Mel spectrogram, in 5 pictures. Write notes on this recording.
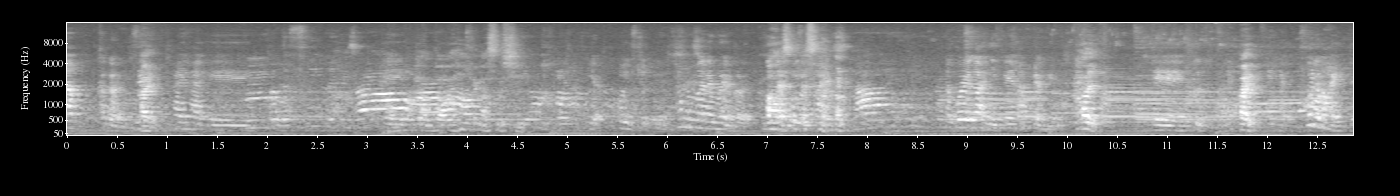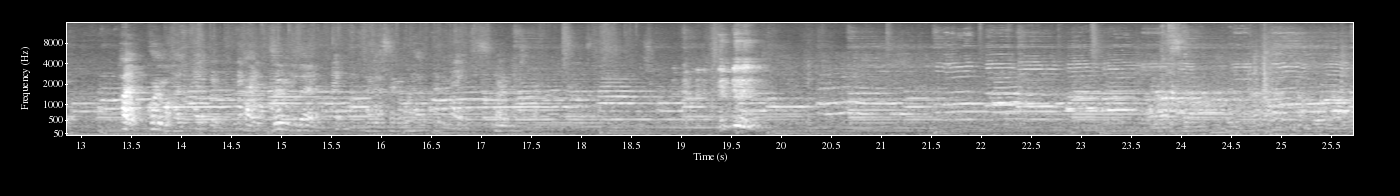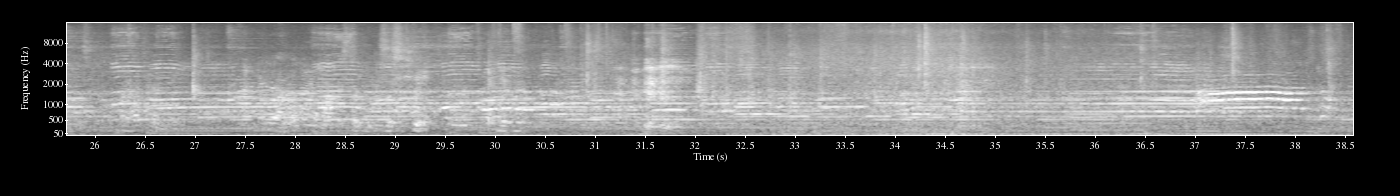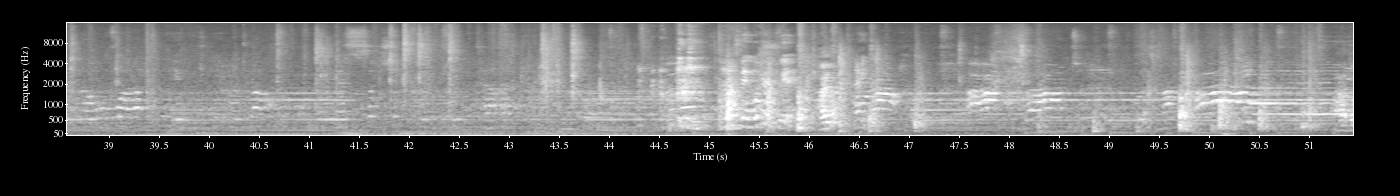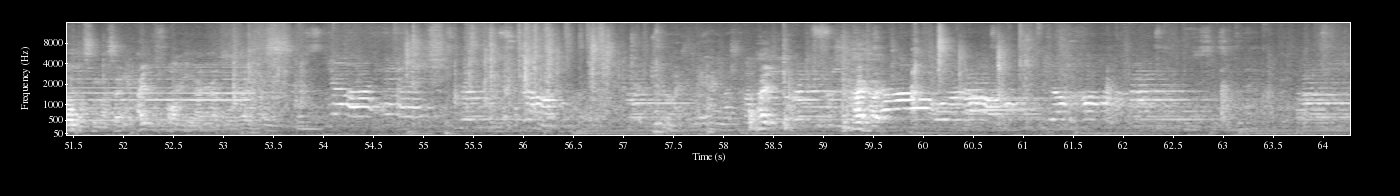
only guest, left alone in a coffee bar on a slightly rainy afternoon, lady with red sweater went outside to take care of her things ...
